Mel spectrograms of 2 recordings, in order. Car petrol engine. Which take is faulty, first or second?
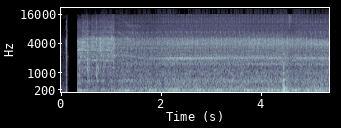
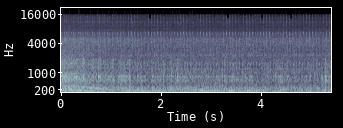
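second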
